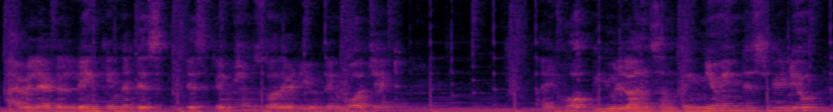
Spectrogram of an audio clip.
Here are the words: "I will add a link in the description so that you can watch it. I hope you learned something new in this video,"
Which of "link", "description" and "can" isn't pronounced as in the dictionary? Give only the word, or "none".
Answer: none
